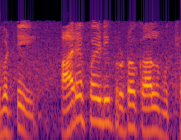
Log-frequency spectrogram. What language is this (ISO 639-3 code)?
tel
